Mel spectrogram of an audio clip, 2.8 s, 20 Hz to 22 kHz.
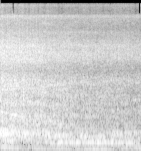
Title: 8 Мотор стучит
